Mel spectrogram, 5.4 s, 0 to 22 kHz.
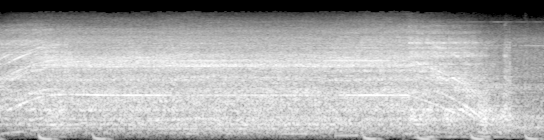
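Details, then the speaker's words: Makita 40V mitre saw with a wirelessly linked Makita VC4210MX2 1200W M-Class extractor on auto: steady high whine with even pitch, spinning down cleanly; the vacuum runs about 10 seconds after the saw stops, and all sounds good. "Everything works. The vacuum keeps running for around about 10 seconds once you've switched off the saw, but it all sounds good."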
